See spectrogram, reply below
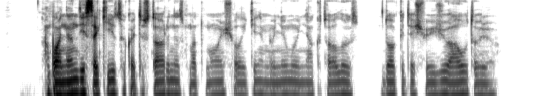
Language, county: Lithuanian, Tauragė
